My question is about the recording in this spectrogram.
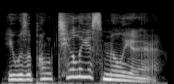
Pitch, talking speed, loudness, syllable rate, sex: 235 Hz, 170 wpm, -14 LUFS, 6.3 syllables/s, female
